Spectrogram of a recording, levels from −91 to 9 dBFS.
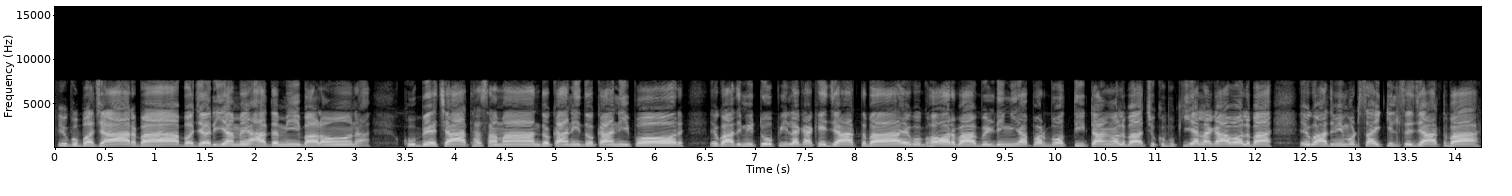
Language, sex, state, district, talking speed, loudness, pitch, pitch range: Bhojpuri, male, Uttar Pradesh, Ghazipur, 165 wpm, -16 LUFS, 190 Hz, 180-195 Hz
